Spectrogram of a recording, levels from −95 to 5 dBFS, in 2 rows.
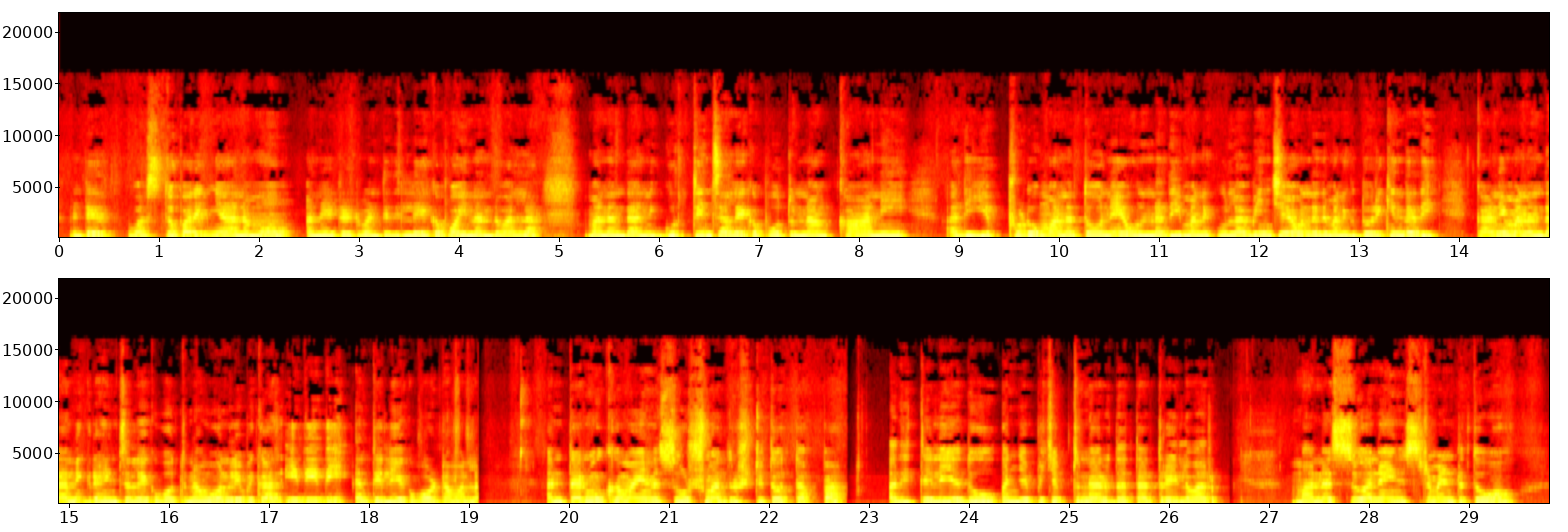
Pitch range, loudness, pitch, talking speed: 150-195 Hz, -13 LUFS, 165 Hz, 85 wpm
